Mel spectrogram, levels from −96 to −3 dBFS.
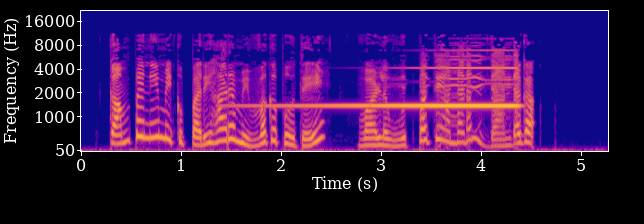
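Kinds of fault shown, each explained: MP3 compression: Likely lossy MP3 coding at a low bitrate, heard throughout as plainly audible watery smearing, with nothing above 11.1 kHz.
Loudspeaker feedback squeal: After "కంపెనీ మీకు", a 1.4 kHz tone swells over about two seconds. It ends about 10 dB above the speech.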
